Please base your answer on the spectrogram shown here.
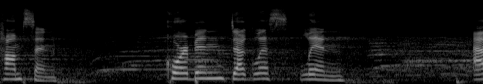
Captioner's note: audience cheering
